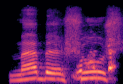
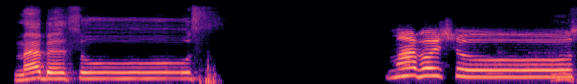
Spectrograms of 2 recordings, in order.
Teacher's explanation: দুইটাই থা জিহ্বার আগা দাঁতের আগার সঙ্গে লাগবে মাবসুস مبثوث থাটা সুন্দর করে হয় না শিনের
